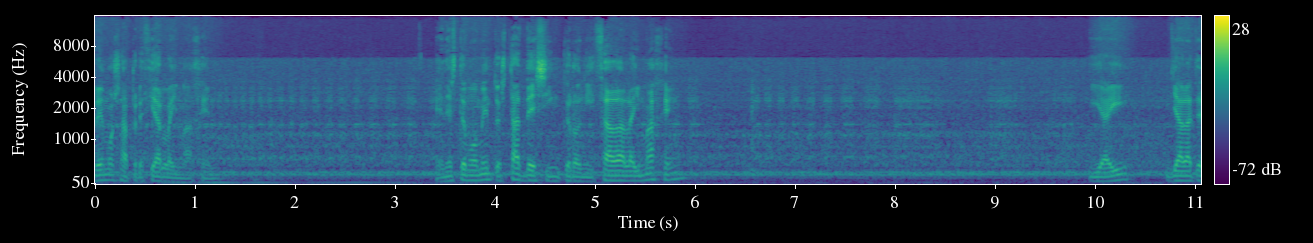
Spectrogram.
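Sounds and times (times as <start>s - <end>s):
spinning disc motor hum: 0.0s - 11.0s.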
